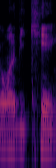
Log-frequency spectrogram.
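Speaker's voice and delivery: ordinary talk, nothing marked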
